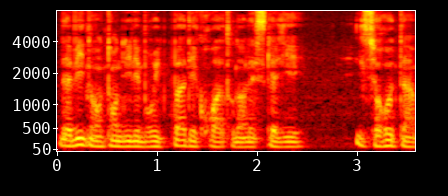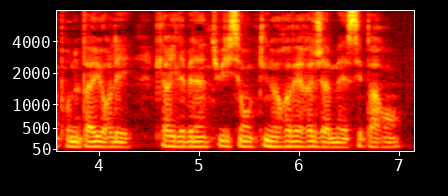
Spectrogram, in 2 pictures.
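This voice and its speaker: Deep dark-voiced male audiobook narrator. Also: flat delivery, brisk, slightly rough.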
